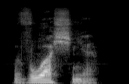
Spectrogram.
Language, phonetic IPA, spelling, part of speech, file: Polish, [ˈvwaɕɲɛ], właśnie, adverb / particle, Pl-właśnie.ogg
